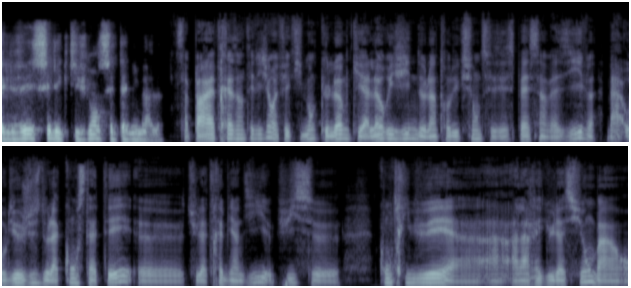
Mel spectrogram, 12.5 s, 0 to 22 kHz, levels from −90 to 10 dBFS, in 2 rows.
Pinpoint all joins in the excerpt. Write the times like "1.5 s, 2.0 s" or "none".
1.7 s, 6.0 s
